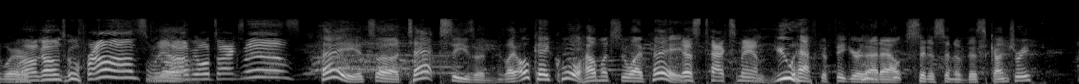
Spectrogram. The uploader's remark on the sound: Live from ABQ Axe.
